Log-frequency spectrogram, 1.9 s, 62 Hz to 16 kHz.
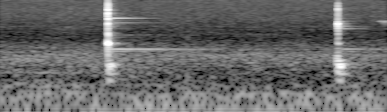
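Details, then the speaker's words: Razor E300 scooter converted to 48V controller and 48V battery, pressing the newly wired power switch: two sharp clicks against a quiet background, the controller relay engaging normally at power-on. "let me turn it on you can hear when I press a button will turn on the real line you can hear click"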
